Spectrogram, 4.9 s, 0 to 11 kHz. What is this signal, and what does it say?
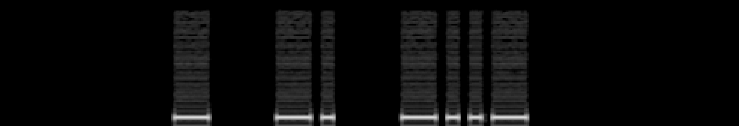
Morse code, heard as a keyed tone, about 16 wpm, 800 Hz. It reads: T N X
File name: Abreviations / Abreviations mp3s / Abreviations@10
